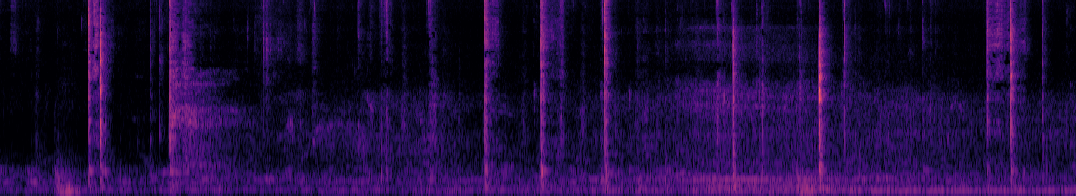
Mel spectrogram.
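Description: Metal spoon clicking and scraping against a plastic bowl while scooping Cheerios and milk, with soft chewing in between. The sharp clicks are scattered and irregular over a low steady hum.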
